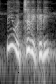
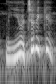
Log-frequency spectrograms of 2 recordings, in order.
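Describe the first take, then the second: First: Husband taunts his wife, a little higher on നീ; taunting dare. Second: Said in the usual way. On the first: A narrator's reading. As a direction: dare her to scream, sneering at നീ. Husband dares her.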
